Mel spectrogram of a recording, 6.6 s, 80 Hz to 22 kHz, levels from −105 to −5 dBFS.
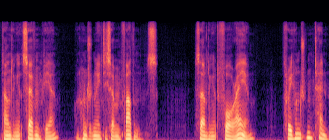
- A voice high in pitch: No, low, 110 Hz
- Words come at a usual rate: Yes, average, 165 wpm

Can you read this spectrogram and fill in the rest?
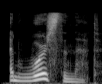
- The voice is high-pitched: No, medium, 165 Hz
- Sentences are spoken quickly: Yes, fast, 235 wpm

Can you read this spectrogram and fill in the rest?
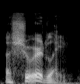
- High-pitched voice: No, low, 100 Hz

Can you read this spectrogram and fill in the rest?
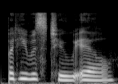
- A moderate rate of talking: No, fast, 255 wpm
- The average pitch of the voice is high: Yes, high, 215 Hz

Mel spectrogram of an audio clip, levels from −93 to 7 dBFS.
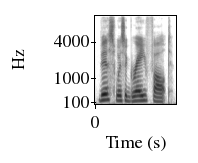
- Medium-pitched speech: Yes, medium, 180 Hz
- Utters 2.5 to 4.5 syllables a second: Yes, 4.1 syllables/s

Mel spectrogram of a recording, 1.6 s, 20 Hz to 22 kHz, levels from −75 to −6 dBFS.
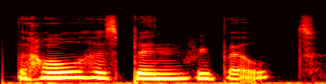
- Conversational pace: Yes, average, 185 wpm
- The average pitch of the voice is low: No, high, 220 Hz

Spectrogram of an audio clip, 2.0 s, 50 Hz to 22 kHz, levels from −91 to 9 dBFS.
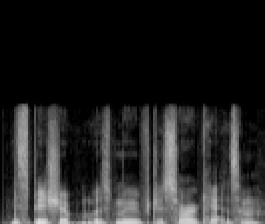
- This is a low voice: Yes, low, 105 Hz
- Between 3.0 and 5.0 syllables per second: Yes, 4.9 syllables/s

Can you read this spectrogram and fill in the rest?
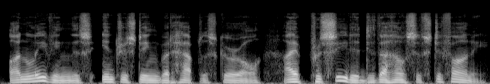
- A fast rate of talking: No, average, 170 wpm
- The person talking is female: No, male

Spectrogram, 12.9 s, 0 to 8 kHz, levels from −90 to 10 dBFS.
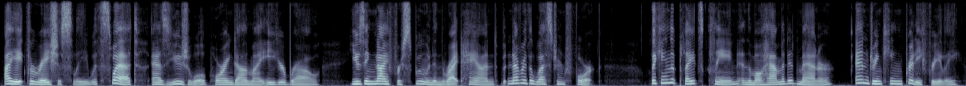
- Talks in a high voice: Yes, high, 195 Hz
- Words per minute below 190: Yes, average, 170 wpm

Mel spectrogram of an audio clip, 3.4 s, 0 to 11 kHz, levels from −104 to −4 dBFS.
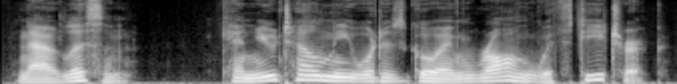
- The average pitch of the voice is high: No, low, 135 Hz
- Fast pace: Yes, fast, 210 wpm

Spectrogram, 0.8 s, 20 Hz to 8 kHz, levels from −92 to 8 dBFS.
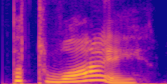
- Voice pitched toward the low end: No, very high, 285 Hz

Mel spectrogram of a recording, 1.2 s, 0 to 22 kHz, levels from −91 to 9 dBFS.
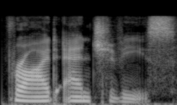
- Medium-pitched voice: Yes, medium, 155 Hz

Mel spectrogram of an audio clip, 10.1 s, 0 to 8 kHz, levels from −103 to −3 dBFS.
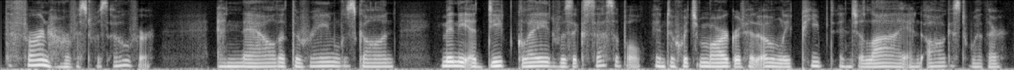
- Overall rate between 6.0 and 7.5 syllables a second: No, 5.0 syllables/s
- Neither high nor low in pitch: Yes, medium, 165 Hz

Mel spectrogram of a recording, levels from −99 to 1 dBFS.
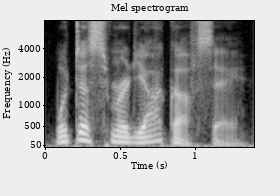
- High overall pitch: No, low, 110 Hz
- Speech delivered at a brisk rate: No, average, 170 wpm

